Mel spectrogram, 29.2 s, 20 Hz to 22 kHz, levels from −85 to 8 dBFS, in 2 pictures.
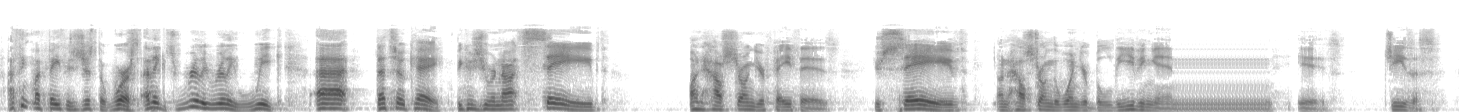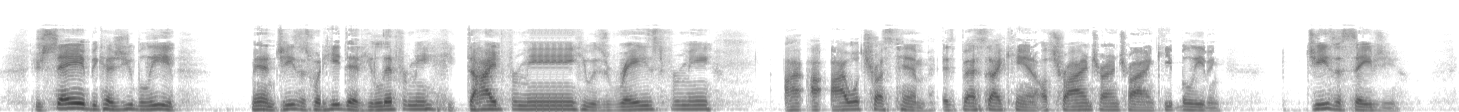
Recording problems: garbled, watery; badly; nothing above 7.5 kHz
audio freezing; at 12 s for 1 s
audio stuttering; at 20 s

